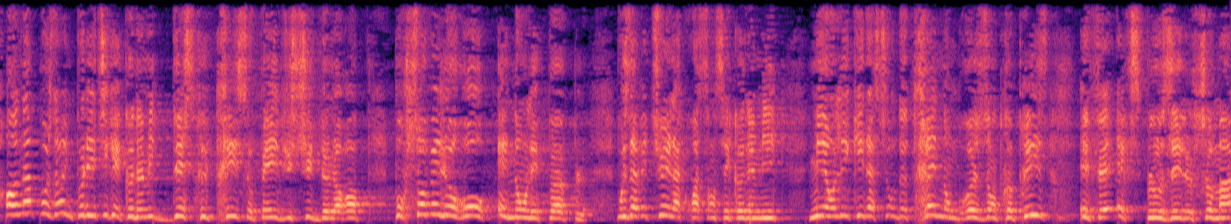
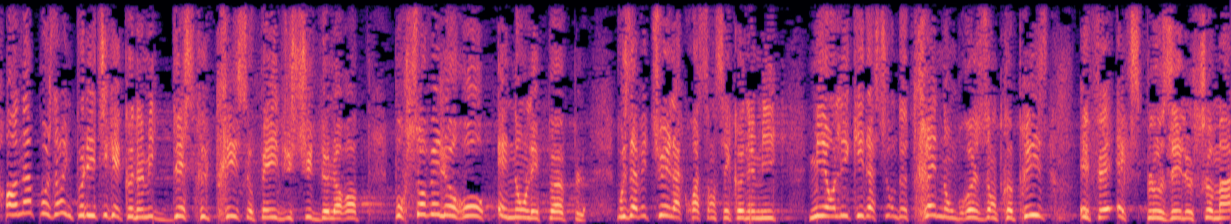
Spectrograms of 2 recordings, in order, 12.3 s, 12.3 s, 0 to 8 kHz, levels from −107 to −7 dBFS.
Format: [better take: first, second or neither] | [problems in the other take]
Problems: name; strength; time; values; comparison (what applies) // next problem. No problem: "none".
second | room echo; dies away in 0.5 s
